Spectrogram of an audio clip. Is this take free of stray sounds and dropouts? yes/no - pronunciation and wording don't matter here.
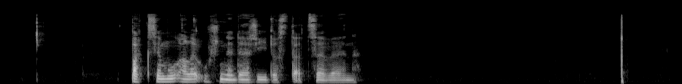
yes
